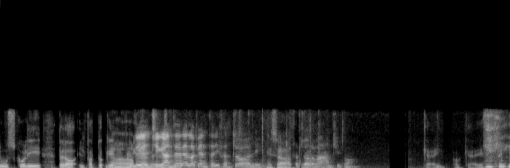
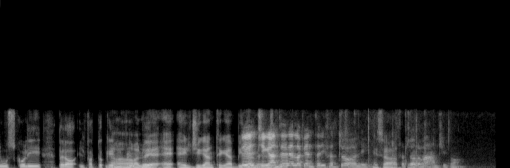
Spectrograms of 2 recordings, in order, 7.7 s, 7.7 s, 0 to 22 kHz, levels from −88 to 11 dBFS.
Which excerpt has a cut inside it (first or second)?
first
